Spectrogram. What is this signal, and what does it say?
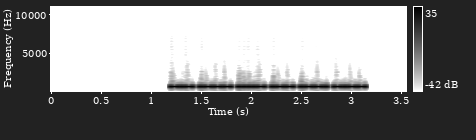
Morse code, heard as a keyed tone, about 52 wpm, 700 Hz. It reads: KJ4WPY
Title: USA Call Signs - 6 Characters - 3x Character Spacing - 50wpm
